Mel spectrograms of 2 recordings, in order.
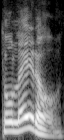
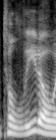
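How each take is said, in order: First: It is pronounced with a Spanish accent. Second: It is pronounced with an English accent. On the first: The speaker calls it right. "You say Toledo" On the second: The speaker calls it wrong. "You don't say Toledo in Spanish"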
